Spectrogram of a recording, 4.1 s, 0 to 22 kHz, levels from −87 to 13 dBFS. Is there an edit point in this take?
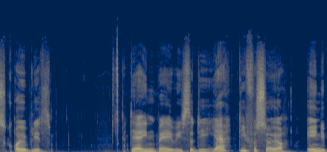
yes; 1 cut; at 2.9 s

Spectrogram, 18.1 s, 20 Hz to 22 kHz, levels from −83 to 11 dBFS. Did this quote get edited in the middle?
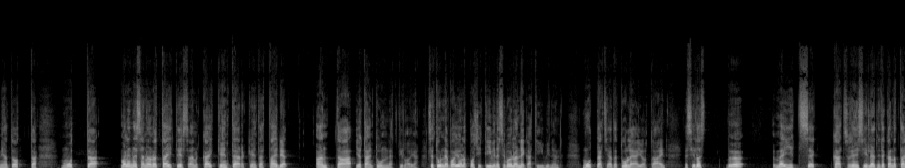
no; 0 cuts

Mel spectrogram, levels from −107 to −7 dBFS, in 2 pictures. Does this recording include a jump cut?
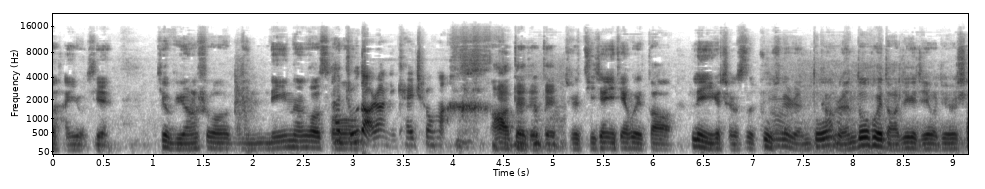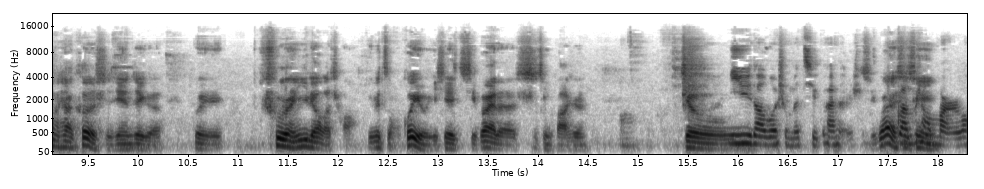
yes; 1 cut; at 5.1 s

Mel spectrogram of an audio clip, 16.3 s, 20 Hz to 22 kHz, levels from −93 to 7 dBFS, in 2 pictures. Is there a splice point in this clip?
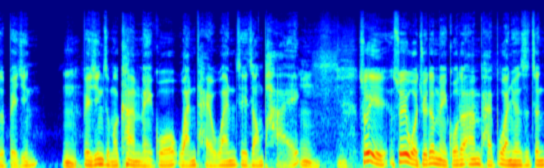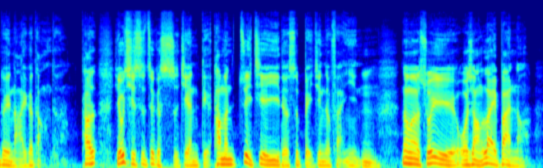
yes; 1 cut; at 11.3 s

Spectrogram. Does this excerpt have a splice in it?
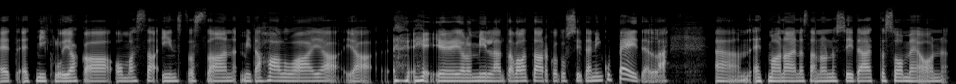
no; 0 cuts

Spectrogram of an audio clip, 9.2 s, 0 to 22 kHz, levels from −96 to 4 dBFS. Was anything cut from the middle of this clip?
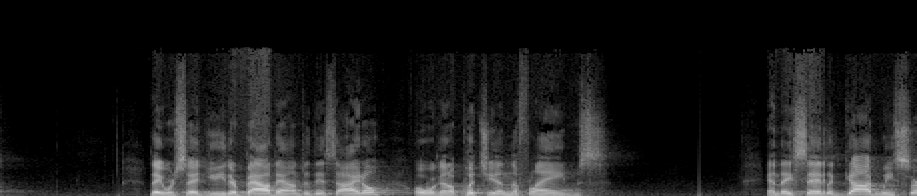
yes; 1 cut; at 8.2 s

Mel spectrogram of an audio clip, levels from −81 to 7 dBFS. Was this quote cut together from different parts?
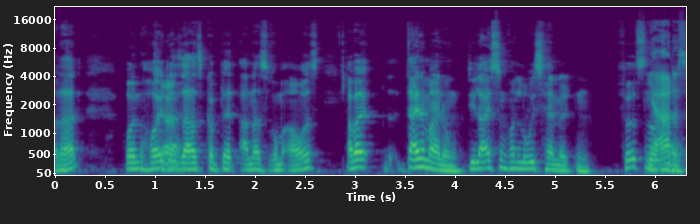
no; 0 cuts

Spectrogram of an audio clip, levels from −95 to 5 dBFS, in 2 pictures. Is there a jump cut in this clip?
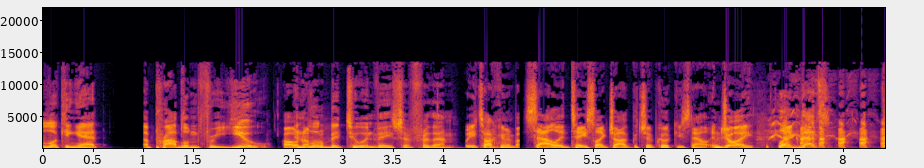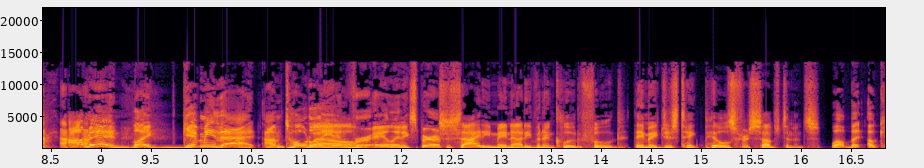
yes; 3 cuts; at 2.6 s, 4.7 s, 12.4 s

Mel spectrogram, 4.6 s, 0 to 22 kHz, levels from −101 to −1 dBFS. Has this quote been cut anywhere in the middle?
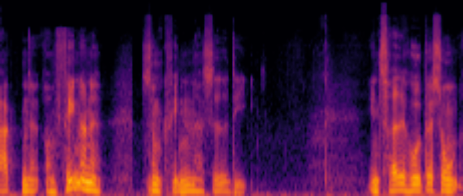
yes; 1 cut; at 1.3 s

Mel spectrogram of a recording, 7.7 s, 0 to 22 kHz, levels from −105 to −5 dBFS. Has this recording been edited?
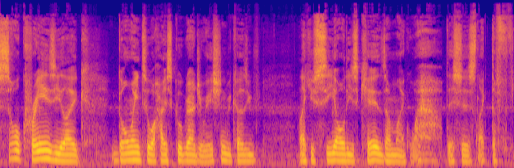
yes; 1 cut; at 6.6 s

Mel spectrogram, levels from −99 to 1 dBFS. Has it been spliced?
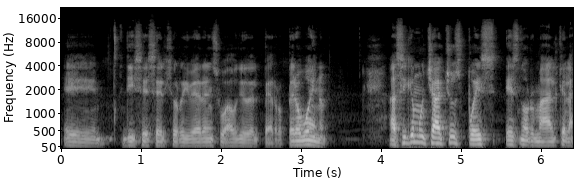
no; 0 cuts

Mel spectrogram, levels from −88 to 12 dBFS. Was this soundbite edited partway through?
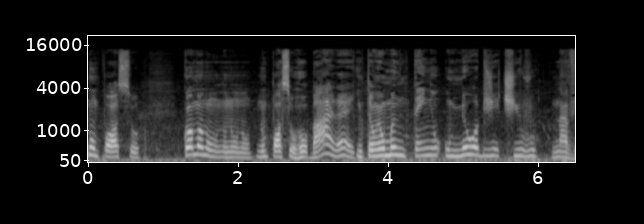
yes; 1 cut; at 3.5 s

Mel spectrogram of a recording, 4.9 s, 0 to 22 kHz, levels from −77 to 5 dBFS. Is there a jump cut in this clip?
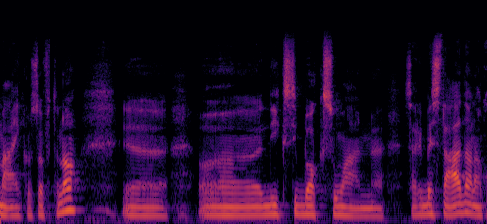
no; 0 cuts

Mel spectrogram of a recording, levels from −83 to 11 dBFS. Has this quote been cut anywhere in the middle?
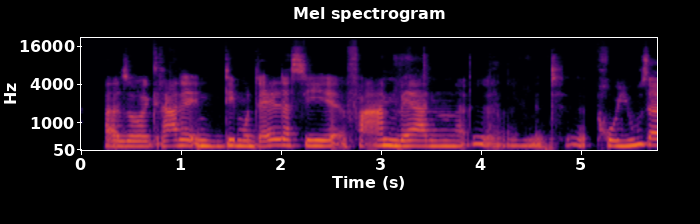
yes; 1 cut; at 3.9 s

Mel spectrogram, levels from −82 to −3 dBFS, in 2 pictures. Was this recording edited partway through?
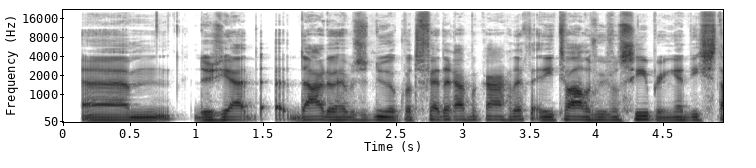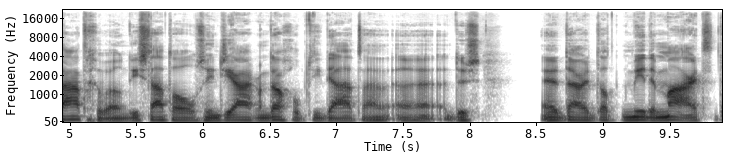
no; 0 cuts

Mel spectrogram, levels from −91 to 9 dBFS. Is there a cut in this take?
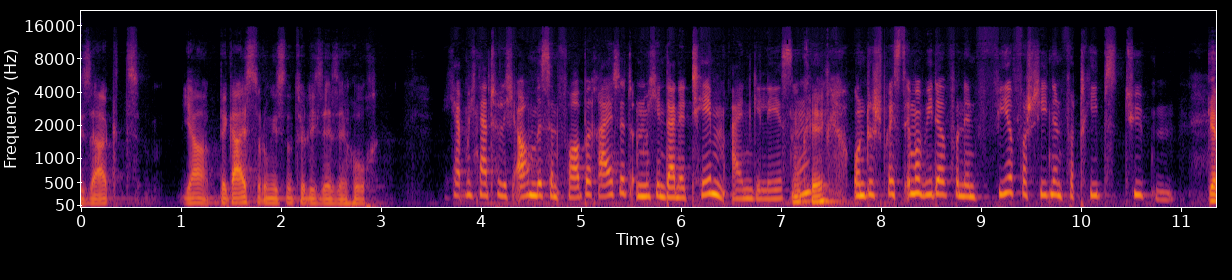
no; 0 cuts

